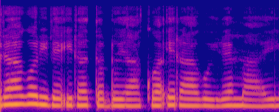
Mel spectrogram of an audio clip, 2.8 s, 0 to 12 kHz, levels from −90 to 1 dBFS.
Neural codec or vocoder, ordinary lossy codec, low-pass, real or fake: vocoder, 22.05 kHz, 80 mel bands, WaveNeXt; none; 9.9 kHz; fake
